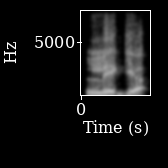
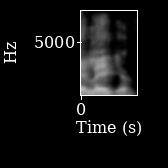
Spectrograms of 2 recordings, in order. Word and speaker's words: Legia: Mas Legia é a pronúncia correta do clube. – É, Legia. Aqui, aqui no, na Polônia eles costumam falar Legia.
